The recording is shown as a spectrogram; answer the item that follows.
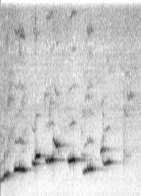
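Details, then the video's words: White-rumped shama singing, meant to coax a silent shama into song: a lively string of about eight whistled notes, rising and falling, fading at the end. "MASTERAN MURAI BATU GACOR - TERAPI MURAI BATU MACET BUNYI"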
